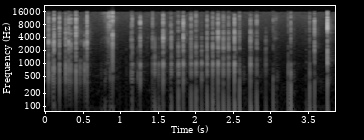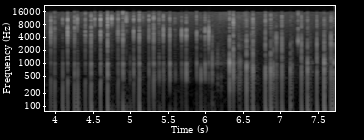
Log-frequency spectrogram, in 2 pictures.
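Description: Fingertips and nails rapidly tap and scratch the surfaces and edges of a long, white, hollow, closed cardboard Apple Pencil box in plastic shrink-wrap as it is held in the hands and turned over. A steady run of dozens of dry, sharp clicks and taps carries a low, hollow thud under each hit, with crinkly scratching in between. Every tap dies away almost instantly with no ring.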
